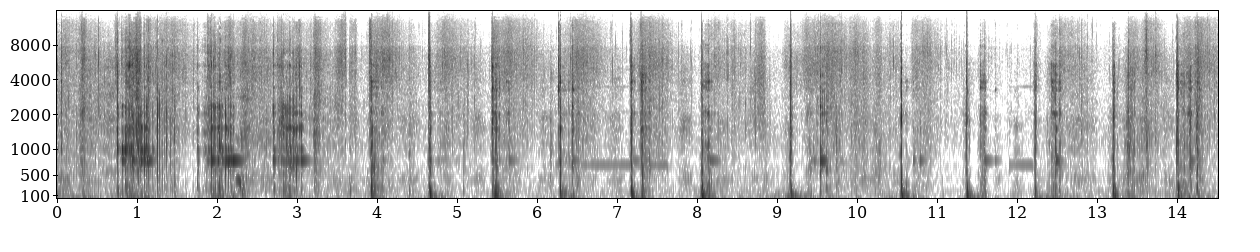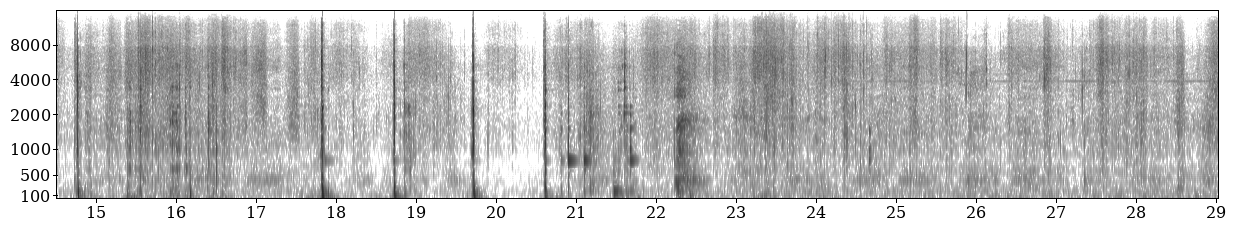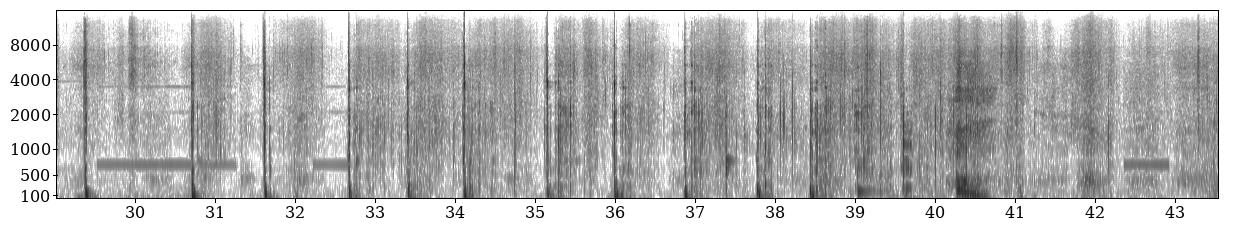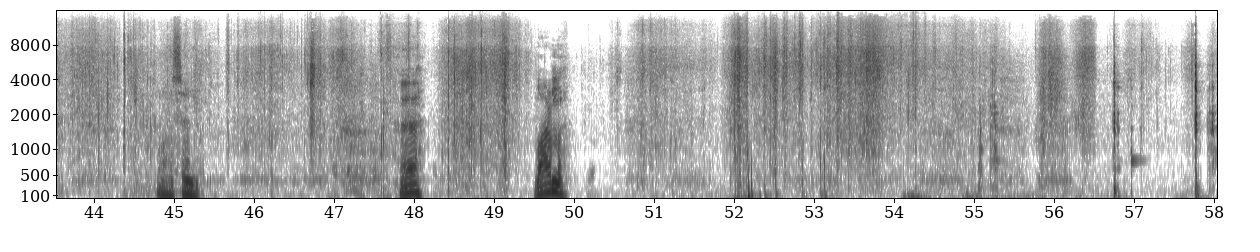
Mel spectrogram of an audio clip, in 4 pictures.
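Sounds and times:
pickaxe digging stony soil: 0.0s - 16.9s, 17.5s - 20.0s, 20.6s - 22.5s, 26.9s - 45.3s, 52.0s - 55.4s, 56.5s - 58.0s.

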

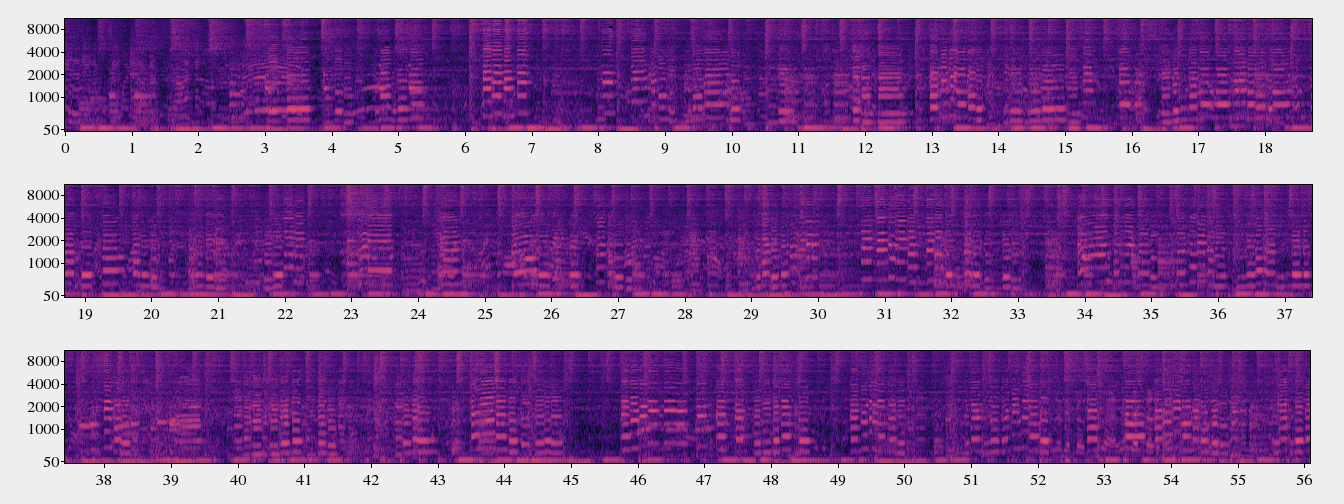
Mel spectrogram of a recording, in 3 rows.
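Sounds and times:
double bass: 0.0s - 56.0s
drums: 0.0s - 56.0s
grand piano: 0.0s - 56.0s
saxophone melody: 0.0s - 56.0s.

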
